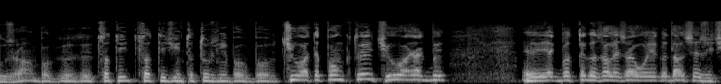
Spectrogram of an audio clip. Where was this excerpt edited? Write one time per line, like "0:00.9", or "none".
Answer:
none

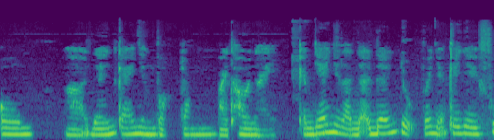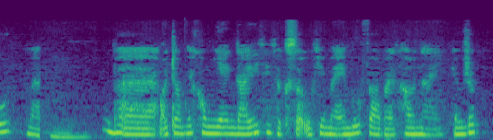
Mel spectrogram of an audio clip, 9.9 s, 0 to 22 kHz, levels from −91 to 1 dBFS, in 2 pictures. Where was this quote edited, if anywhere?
0:05.3
0:06.5

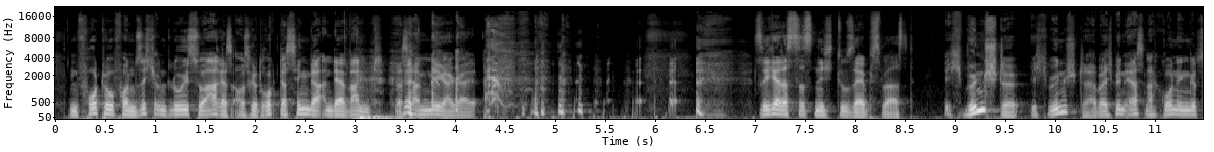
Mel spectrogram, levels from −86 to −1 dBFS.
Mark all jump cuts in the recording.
none

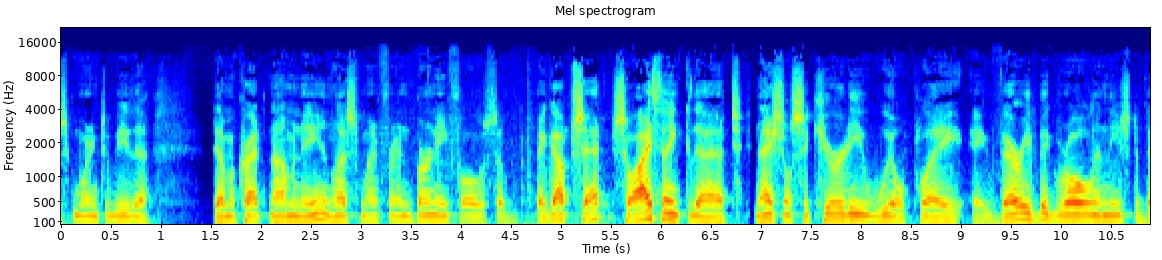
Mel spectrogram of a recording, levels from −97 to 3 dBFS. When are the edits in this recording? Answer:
0:05.5
0:06.9

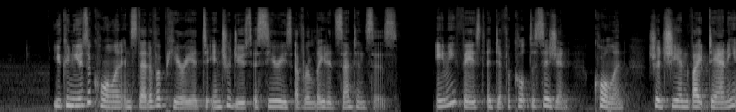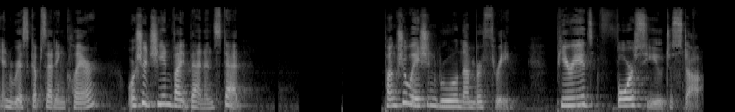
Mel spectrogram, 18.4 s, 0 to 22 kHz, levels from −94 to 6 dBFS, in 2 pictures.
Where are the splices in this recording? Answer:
none

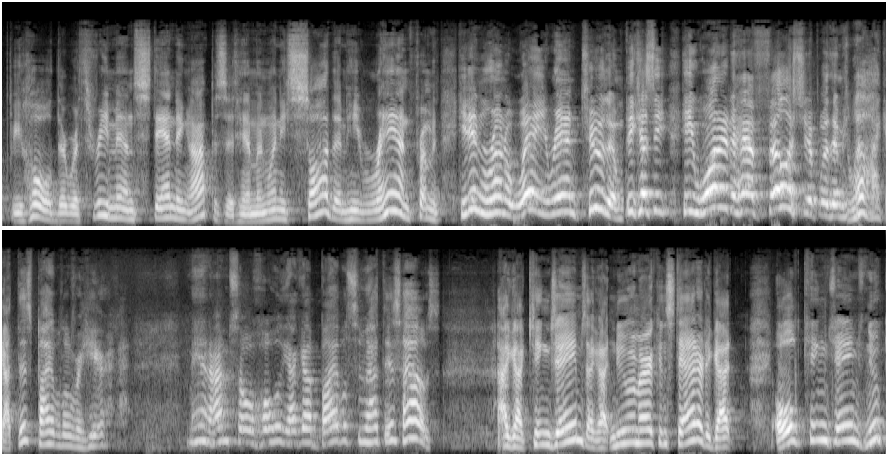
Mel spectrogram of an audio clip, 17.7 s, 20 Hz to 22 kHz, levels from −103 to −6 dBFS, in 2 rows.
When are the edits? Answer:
0:06.2
0:08.4

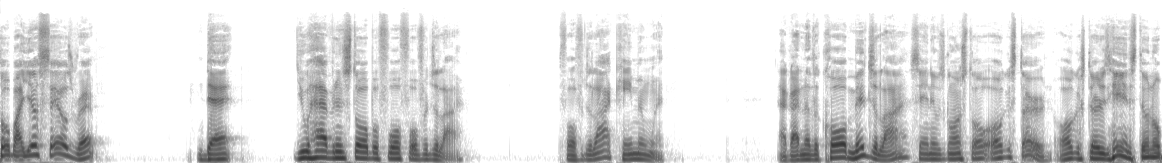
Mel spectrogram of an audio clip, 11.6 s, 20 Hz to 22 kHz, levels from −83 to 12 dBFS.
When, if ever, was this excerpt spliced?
none

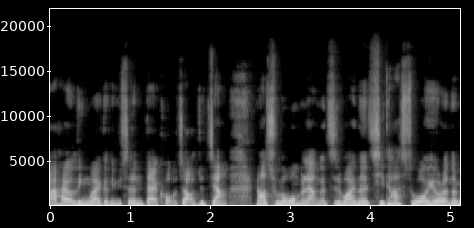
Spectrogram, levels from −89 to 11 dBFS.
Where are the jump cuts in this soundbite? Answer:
none

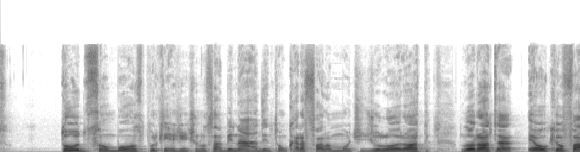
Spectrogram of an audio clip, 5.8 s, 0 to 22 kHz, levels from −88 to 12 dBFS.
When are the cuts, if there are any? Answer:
0:01.6

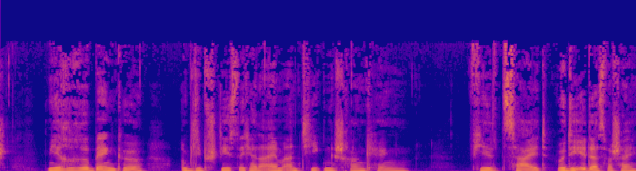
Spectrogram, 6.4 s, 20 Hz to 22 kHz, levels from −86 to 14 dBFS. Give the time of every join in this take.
none

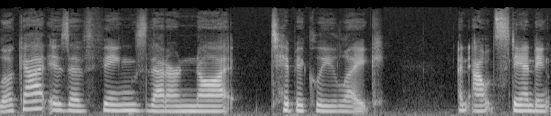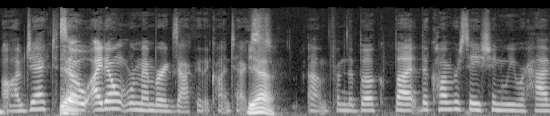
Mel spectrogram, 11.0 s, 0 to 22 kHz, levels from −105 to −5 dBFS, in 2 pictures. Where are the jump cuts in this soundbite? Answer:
0:06.1

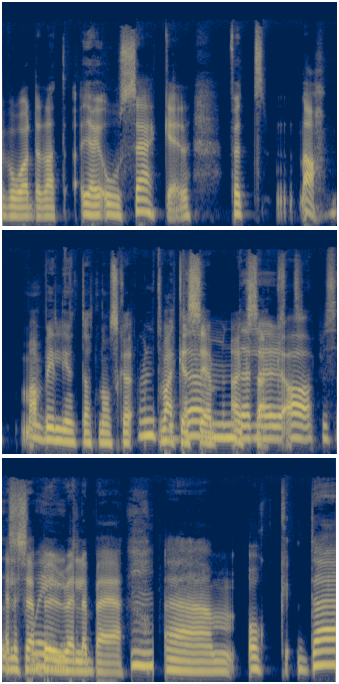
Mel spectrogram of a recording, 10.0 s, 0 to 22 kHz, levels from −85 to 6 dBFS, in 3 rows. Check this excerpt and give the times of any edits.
0:08.2

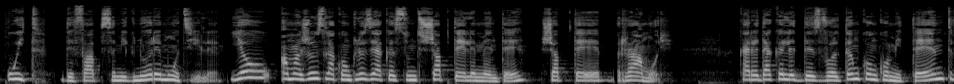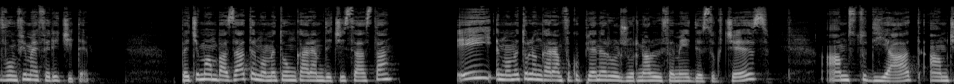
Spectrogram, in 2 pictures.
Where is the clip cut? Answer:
0:01.0
0:02.2

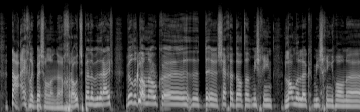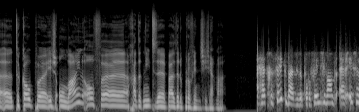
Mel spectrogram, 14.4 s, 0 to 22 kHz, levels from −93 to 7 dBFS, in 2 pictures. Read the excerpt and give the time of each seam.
none

